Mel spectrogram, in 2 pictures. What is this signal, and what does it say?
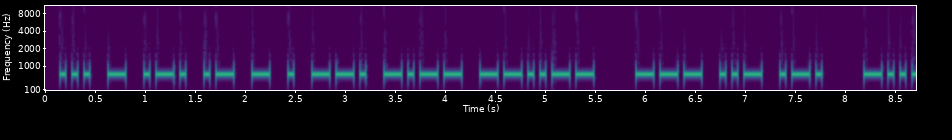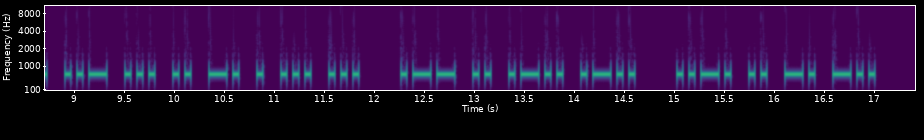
Morse code, heard as a keyed tone, about 20 wpm, 700 Hz. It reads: STRATEGY, OUR BUSINESS WILL FIND
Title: Sentences from Top 1000 Words - Review Part 5 - 20wpm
